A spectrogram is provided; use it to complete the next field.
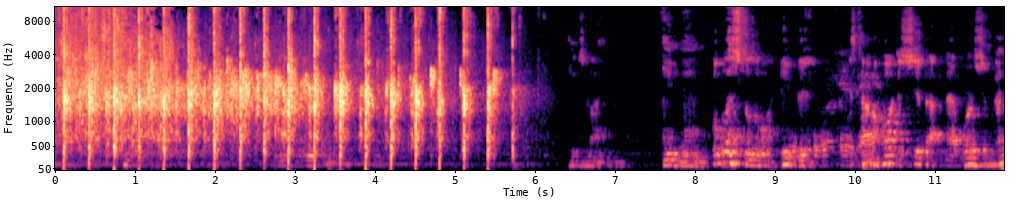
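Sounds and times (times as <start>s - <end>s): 
audience clapping hands: 0.0s - 6.1s
speech: 10.2s - 11.8s.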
